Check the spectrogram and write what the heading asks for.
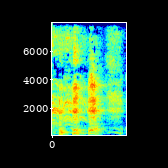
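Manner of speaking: loud high laugh at his own slip; real laugh after garbling the name; high burst of laughter. Real, not acted. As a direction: crack up at the name mix-up.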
